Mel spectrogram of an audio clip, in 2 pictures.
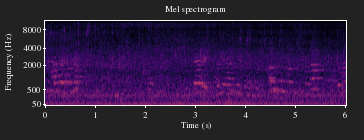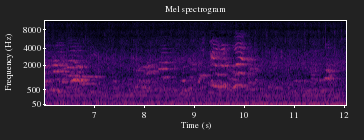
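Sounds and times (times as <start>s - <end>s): young children playing: 0.0s - 12.0s.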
